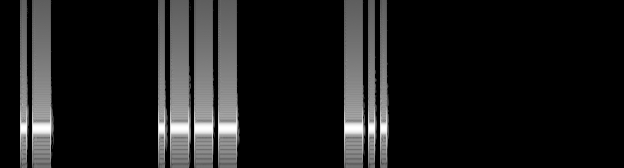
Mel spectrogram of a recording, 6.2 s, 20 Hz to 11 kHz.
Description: Morse code, heard as a keyed tone, about 20 wpm, spaced as for 7 wpm, 700 Hz. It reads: AJD
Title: USA Call Signs - 6 Characters - 6x Character Spacing - 20wpm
